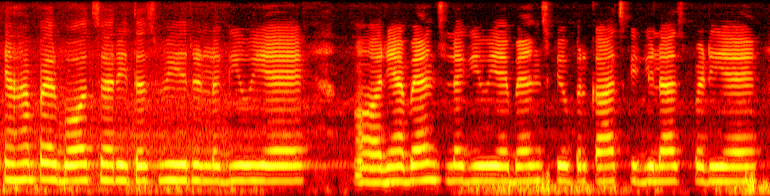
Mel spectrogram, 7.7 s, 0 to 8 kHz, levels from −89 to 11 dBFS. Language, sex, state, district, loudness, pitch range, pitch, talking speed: Hindi, female, Rajasthan, Bikaner, -13 LUFS, 230-245 Hz, 235 Hz, 170 wpm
